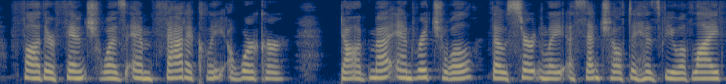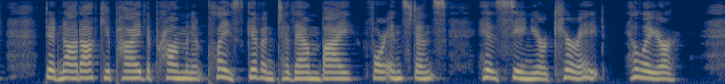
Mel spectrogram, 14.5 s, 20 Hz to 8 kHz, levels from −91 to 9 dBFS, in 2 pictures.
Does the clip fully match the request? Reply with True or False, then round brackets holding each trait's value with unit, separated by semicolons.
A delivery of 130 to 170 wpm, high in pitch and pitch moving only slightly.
True (135 wpm; 235 Hz; 1.9 semitones)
